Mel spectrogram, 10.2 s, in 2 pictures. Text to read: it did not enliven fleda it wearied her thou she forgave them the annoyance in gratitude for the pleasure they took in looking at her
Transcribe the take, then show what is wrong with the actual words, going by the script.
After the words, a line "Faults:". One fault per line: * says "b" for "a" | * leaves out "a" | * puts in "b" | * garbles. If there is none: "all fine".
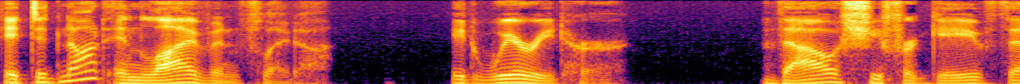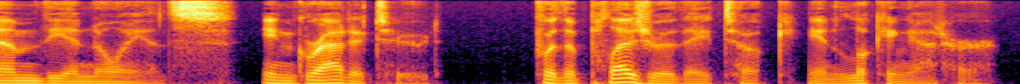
it did not enliven fleda it wearied her thou she forgave them the annoyance in gratitude for the pleasure they took in looking at her
Faults:
all fine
